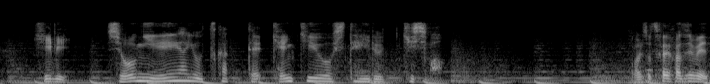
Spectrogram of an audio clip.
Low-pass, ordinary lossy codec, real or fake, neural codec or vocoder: 7.2 kHz; Opus, 24 kbps; real; none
